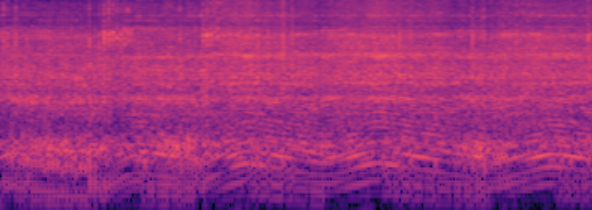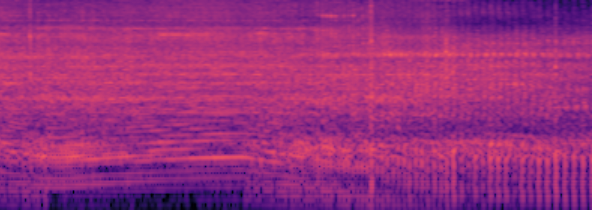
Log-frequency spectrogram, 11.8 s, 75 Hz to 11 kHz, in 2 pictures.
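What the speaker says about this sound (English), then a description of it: "You can hear the tappets going there" A Royal Enfield Bullet 500 Classic engine runs steadily up close, a loud, continuous mechanical clatter with a busy ticking texture over a low, throbbing idle.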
